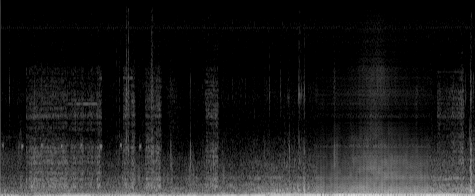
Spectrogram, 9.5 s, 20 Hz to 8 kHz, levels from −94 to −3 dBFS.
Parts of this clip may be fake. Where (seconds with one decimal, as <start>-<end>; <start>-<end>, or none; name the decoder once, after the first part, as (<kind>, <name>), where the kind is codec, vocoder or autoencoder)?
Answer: 6.3-8.6 (vocoder, Vocos)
